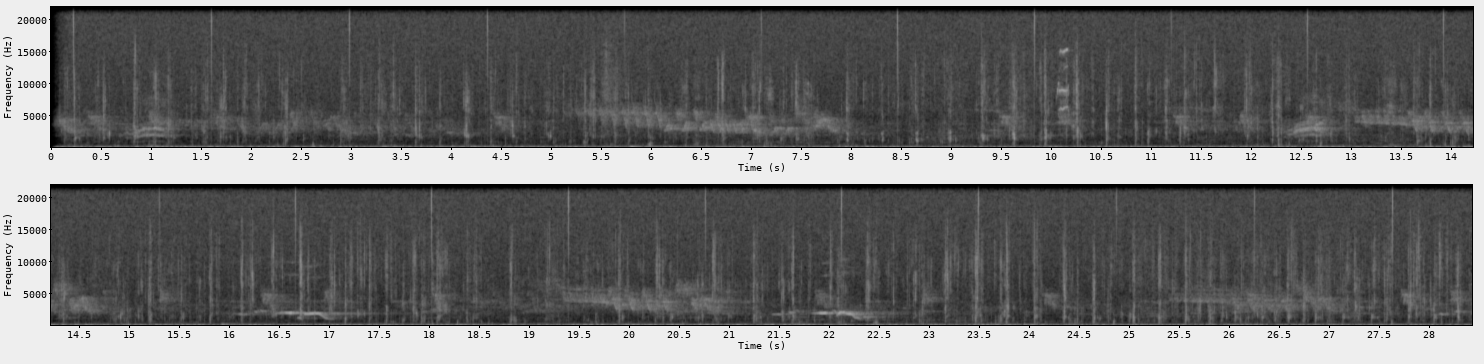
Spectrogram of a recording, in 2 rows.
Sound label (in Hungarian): csámcsog rigó, ormányos medve; miskolci zoo 2009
